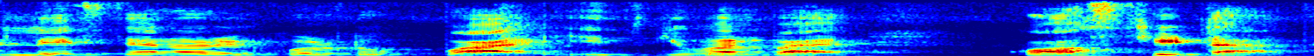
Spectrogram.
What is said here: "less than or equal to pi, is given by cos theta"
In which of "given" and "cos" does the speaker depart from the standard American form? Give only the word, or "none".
given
